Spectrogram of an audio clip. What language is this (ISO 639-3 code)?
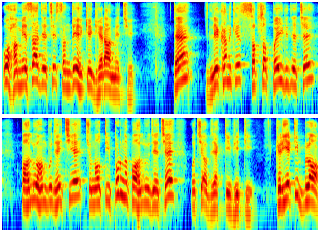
mai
